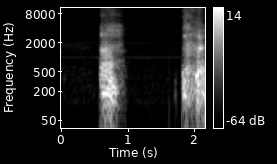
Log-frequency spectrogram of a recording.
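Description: A man clearing his throat twice, two short rough bursts a little over a second apart.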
